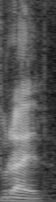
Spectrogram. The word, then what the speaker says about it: Bri: say B br br just don't say like that just don't add Lee it's Bri yeah I know it's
